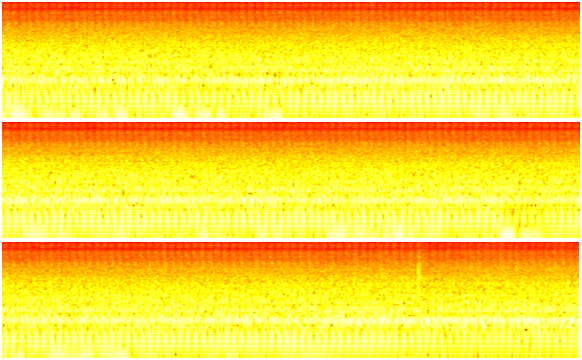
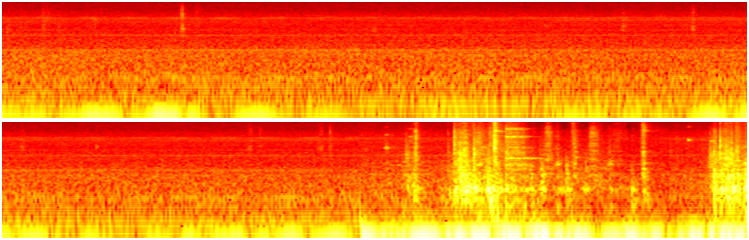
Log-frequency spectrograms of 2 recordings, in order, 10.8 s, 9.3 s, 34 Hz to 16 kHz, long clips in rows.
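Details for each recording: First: Craftsman 21" push mower, Briggs & Stratton 6.75, after carburetor cleaning and a new spark plug and air filter: even, steady single-cylinder drone holding one pitch, no misses or surging; idling smoothly. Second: Neglected Craftsman 21-inch push mower with a 6.75 Briggs & Stratton, dry tank just refilled: quiet, then a few short pull-cord bursts that never catch; fuel starvation from a dirty carburettor with a plugged main jet, later cleaned.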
